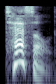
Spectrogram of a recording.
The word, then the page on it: tasselled: British English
